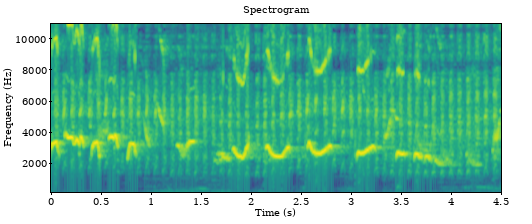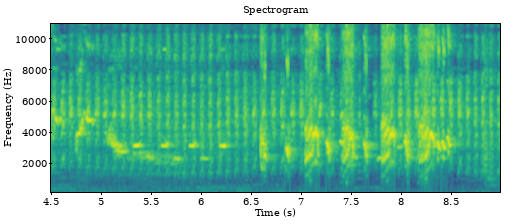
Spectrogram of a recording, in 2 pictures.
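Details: Greater green leafbird song known as jamtrok tembakan, the sewing-machine sound: quick wavy whistled notes and rolling trills over a constant rapid ticking, loud and energetic throughout.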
